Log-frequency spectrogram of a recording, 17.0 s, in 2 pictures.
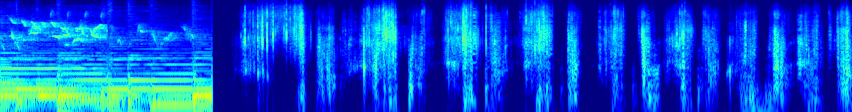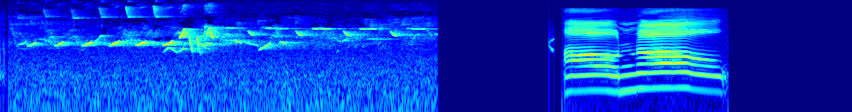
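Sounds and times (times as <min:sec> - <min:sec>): crisp crunching strokes: 0:02.3 - 0:08.6.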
